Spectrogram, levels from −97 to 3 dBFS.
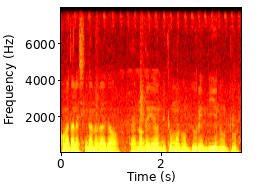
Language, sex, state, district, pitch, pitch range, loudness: Chakma, female, Tripura, Unakoti, 110 Hz, 105-110 Hz, -14 LUFS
